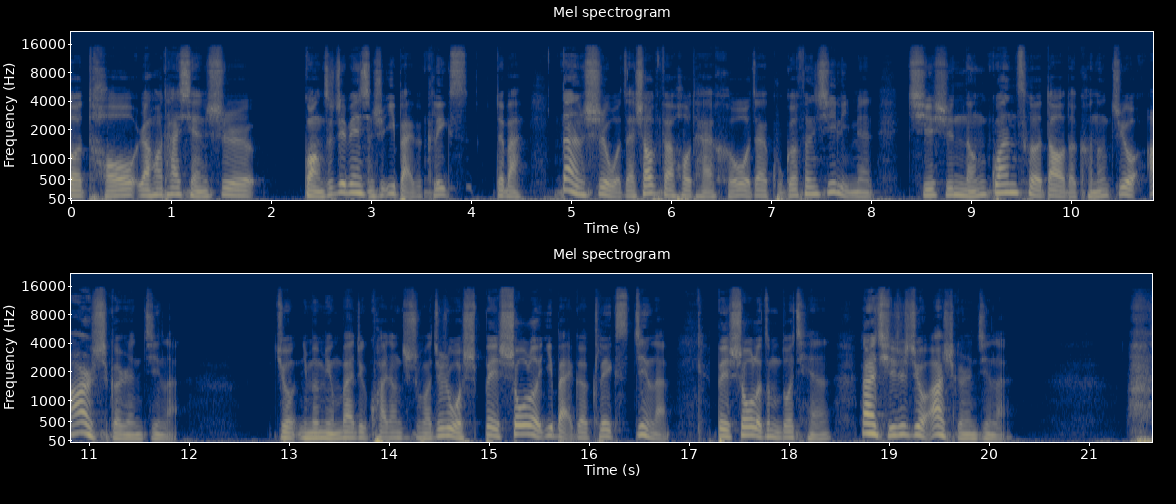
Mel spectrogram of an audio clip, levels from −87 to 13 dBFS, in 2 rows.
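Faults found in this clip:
Brief glitch at 2.93–2.99 s, speech jumps ahead. Compressed frames skipped: decoder dropped missing or rejected frames, likely two frames of about 46 ms each, so roughly a tenth of a second lost.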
